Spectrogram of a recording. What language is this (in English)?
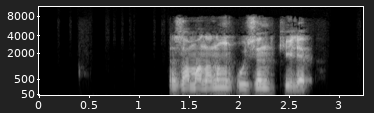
Tatar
